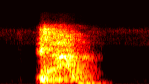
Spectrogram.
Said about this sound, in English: Still not over my COVID kind of cough.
